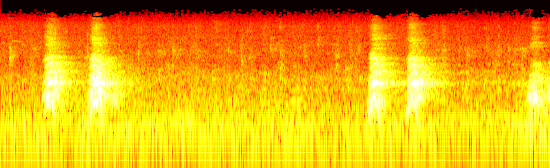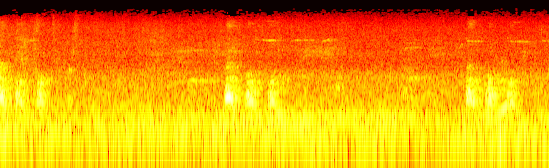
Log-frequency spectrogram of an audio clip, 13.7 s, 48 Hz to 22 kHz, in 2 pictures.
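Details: Neighbors' dogs barking at a property in Florida, recorded 12/7/15: sharp barks in quick pairs, then a pause of a few seconds before the next pair, with later barks softer and more broken.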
